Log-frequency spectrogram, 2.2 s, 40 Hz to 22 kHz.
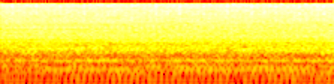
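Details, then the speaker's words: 2012 Mercedes C250 M271 Evo turbocharged engine idling after replacement of the cam phasers, cam chain, tensioner, guides and gaskets: an even, smooth, low hum with no ticking or rattle, much better than before. "engines running great nice and smooth much much better"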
